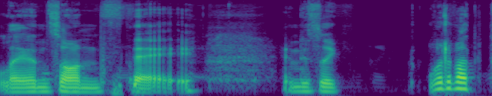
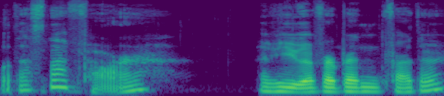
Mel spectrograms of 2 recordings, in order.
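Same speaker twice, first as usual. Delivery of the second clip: intrigued, wondering, fascinated and curious tone. Retelling how a character reacted to a place: imitating a fascinated tone. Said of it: "He's, like, fascinated".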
